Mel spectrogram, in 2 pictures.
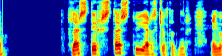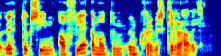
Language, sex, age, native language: Icelandic, male, 40-49, Icelandic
